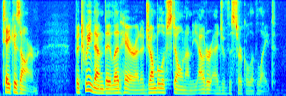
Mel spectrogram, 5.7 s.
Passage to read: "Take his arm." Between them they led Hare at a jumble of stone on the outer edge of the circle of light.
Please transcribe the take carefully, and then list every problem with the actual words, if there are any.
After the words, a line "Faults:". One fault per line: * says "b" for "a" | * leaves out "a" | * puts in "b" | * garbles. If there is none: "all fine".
"Take his arm." Between them they led Hare at a jumble of stone on the outer edge of the circle of light.
Faults:
all fine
